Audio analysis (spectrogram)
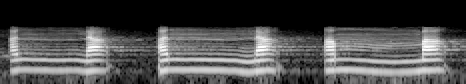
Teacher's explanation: ناک میں آواز لے جا کر ایک الف کی مقدار اسے ٹھہرائیں گے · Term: غنہ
